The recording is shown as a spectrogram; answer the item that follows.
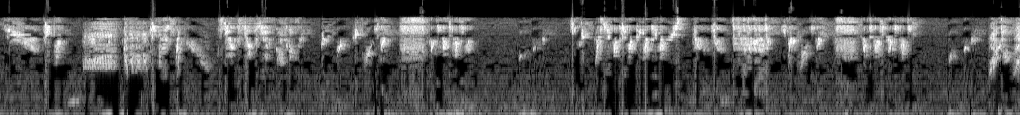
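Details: Lively European goldfinch song: tumbling phrases of high, buzzy twitters and tinkling notes, broken by short pauses around the middle.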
